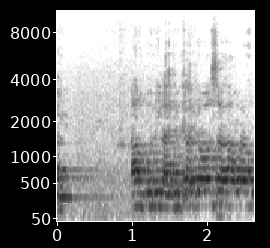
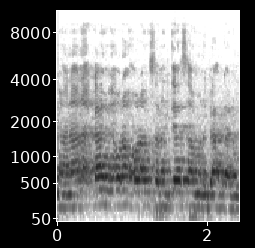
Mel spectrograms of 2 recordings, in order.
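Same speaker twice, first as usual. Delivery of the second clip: ordinary talk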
